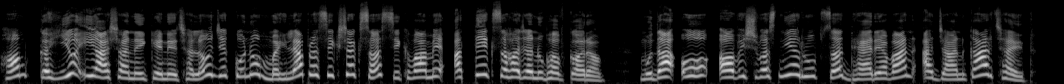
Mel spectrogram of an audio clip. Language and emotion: Maithili, surprised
